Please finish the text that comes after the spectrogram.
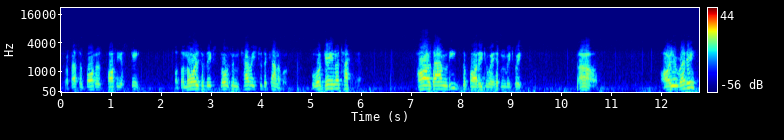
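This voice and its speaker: A man's voice: a little high, moderate pace, pauses often. A man announcing and narrating a scripted 1930s radio adventure serial. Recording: tinny, noisy 1930s radio recording.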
